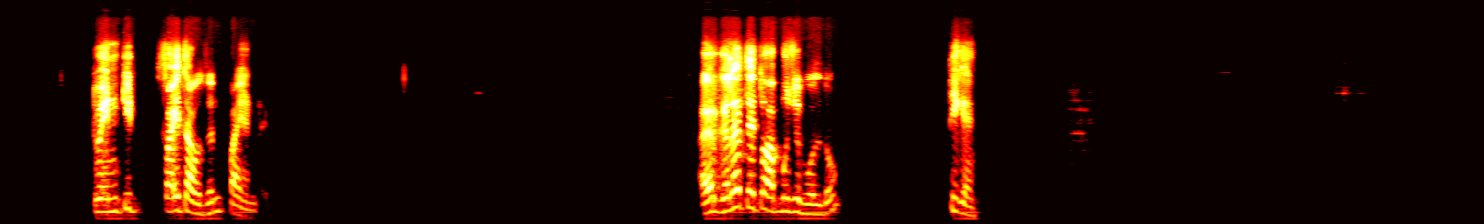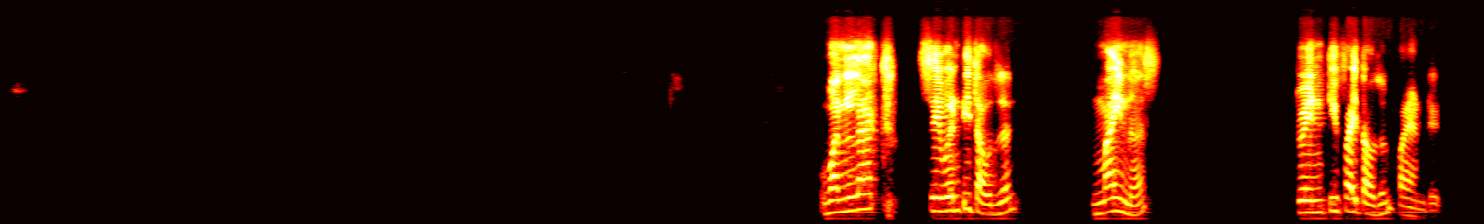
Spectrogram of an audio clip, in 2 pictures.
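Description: A man speaks calmly into a close microphone, in short bursts with long pauses.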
